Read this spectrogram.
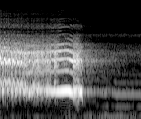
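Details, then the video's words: Wild junglefowl drawn in by a decoy and turning aggressive; the closing part of a crow, coarse and steady, breaking into a short final burst before stopping, leaving a thin lingering tone and quiet. "mikat ayam hutan terbaru//pikat sudah tak sanggup lagi,AYAM hutan nya semakin ganas..!!"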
